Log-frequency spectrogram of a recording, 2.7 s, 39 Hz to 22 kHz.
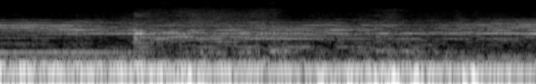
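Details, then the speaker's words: Les Paul guitar through a JCM 800 with the gain on 10: constant low buzz with a faint steady hum, electromagnetic interference in the room; touching the strings or lowering the gain reduces it, and so can finding a sweet spot in the room. "but electromagnetic interference is all around us all the time, and you can actually alleviate excessive noise by finding the sweet spot in the room."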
